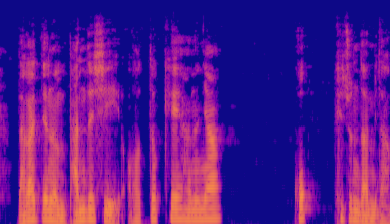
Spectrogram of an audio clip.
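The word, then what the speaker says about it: 告: 곡. 자, 이 글자는 알리다 고라고 하는 글자인데 여기에서는 고라고 하지 않고 곡이라고 읽어줍니다. 왜냐하면 나보다 나이가 많으신 연륜이 많으신 어른들한테 청해가지고 알려드리는 걸 뵙고 청하기 때문에 곡이라고 읽어줍니다.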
